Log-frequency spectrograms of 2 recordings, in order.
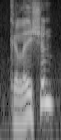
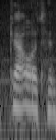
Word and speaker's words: Gallatin: the state of Missouri galatian did I say that correctly Gallatin Gallatin my apologies to the residents of Gallatin Missouri I mispronounced uh Gina got it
